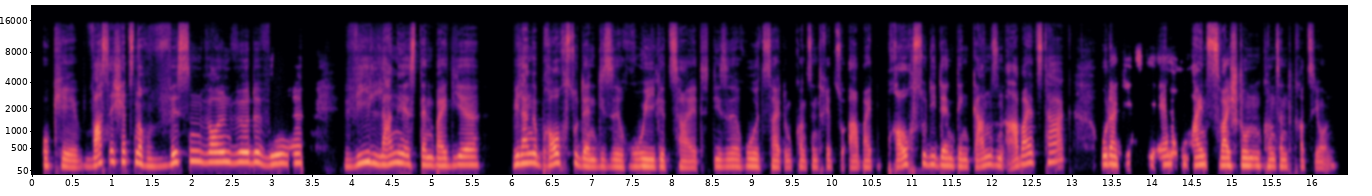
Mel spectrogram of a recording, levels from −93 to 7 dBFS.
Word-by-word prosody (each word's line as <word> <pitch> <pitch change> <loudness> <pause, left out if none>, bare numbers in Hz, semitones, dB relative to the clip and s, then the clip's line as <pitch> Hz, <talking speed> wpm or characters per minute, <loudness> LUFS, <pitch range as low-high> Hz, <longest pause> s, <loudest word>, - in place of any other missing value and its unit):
Okay. 130 -4 -2
Was 140 - +3
ich 215 0 0
jetzt 210 0 +1
noch 180 -6 +4
wissen 195 +9 +1
wollen 205 -1 +5
würde, 200 -4 +4
wäre, 180 +2 +2 0.5
wie 160 +11 +1
lange 175 +2 +2
ist 155 -2 -2
denn 150 -2 +1
bei 140 -1 +1
dir 155 +2 0 0.4
wie 165 - +3
lange 180 +1 +4
brauchst 155 +6 +2
du 180 - 0
denn 125 -3 0
diese 125 0 -4
ruhige 125 0 -1
Zeit, 110 -2 -6
diese 125 0 -3
Ruhezeit, 120 -2 -3
um 115 0 -10
konzentriert 115 0 -8
zu - - -7
arbeiten. 115 +2 -5
Brauchst 145 +7 +1
du 175 - -1
die 160 -1 -3
denn 140 -3 0
den 125 -2 -4
ganzen 135 +3 -2
Arbeitstag? 195 +4 -1 0.3
Oder 165 0 +4
geht's 170 +5 -9
eher 155 - -2 0.2
um 155 - -6
1, 155 +3 +3
2 145 -1 +5
Stunden 140 -1 +1
Konzentration? 125 -2 -6
145 Hz, 160 wpm, -21 LUFS, 125-175 Hz, 0.5 s, wollen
